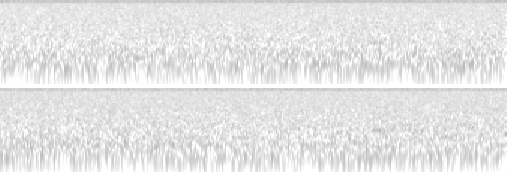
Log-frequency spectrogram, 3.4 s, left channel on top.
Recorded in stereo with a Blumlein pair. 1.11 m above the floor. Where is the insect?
35° left, 4 m.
